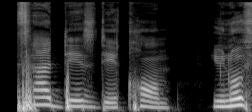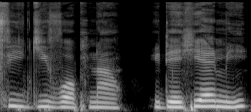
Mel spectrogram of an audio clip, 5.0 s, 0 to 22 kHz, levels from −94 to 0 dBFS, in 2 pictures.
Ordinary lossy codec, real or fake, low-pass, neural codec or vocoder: none; real; none; none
